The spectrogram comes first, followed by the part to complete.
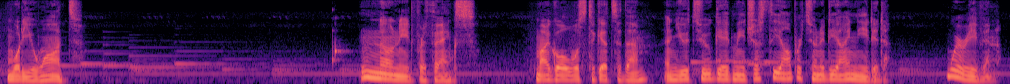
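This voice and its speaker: Male actor as a detached scholar who talks down calmly in a low voice. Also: moderate pace, lightly acted. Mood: dismissive. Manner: calm, precise, coolly condescending. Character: cool, aloof young male scholar. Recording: game audio with faint background music.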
